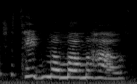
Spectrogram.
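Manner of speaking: high, pleading mock whine; re-enacted weepy request; imitated crying. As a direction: whine it through pretend tears. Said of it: "I burst out and started crying".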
